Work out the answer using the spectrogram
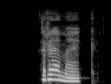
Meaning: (adjective) superb, splendid, glorious, magnificent; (noun) masterpiece, masterwork; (interjection) great! splendid! (expression of gladness about something)
- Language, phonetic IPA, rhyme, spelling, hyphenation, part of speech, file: Hungarian, [ˈrɛmɛk], -ɛk, remek, re‧mek, adjective / noun / interjection, Hu-remek.opus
